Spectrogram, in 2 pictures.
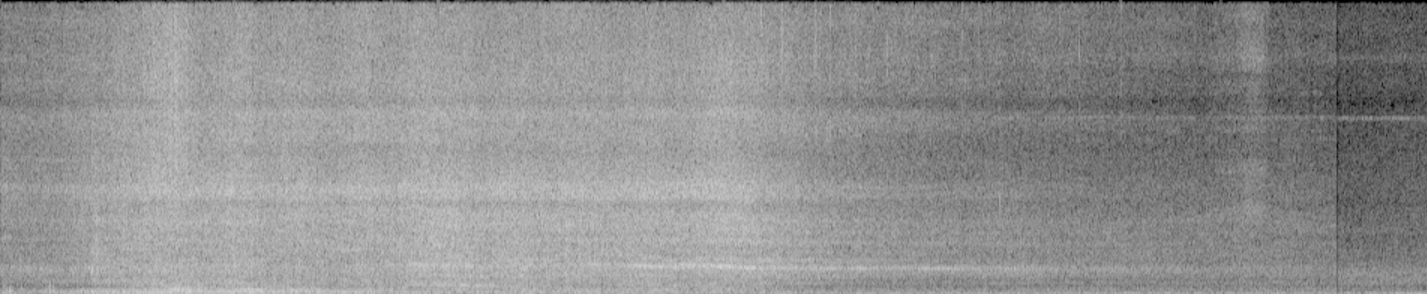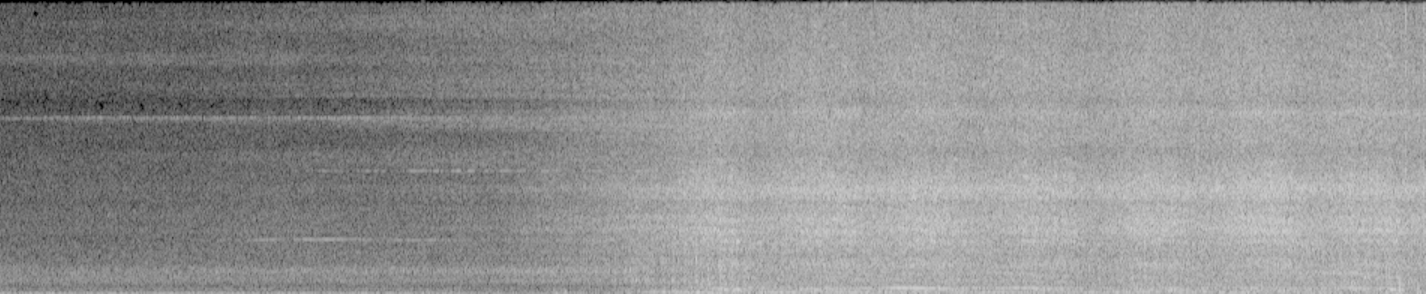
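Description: Two electric trains passing close by on the tracks. A red S-Bahn electric multiple unit runs past in the first seven seconds or so. After a quieter gap, an ICE high-speed train passes from about twenty seconds in.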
